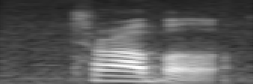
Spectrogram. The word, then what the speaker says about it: trouble: Bukannya double, tapi double. Bukannya trouble, tapinya trouble.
